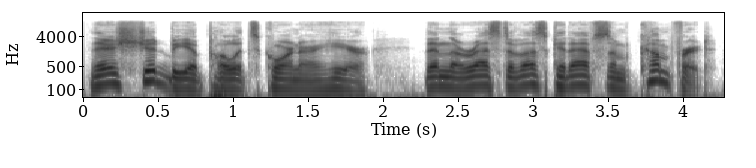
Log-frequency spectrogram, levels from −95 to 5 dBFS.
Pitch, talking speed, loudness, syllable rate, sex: 120 Hz, 225 wpm, -18 LUFS, 5.3 syllables/s, male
